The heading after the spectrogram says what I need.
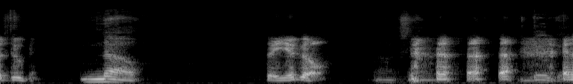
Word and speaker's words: Dugin: Dugan. And it's not spelled the way you think because he's Russian. So it's spelled Aleskandr.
